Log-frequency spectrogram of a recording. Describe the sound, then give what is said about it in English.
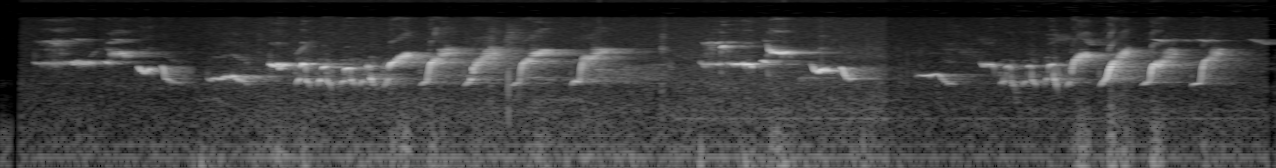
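A male white-rumped shama sings to attract a female, a rich, varied song of clear flute-like whistles and quick rising trills in several bursts, fairly loud, with short pauses between phrases and no one talking. “The series of melodious trills and flute like whistles that make up the male's song when he's trying to attract a female can often be heard year round.”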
